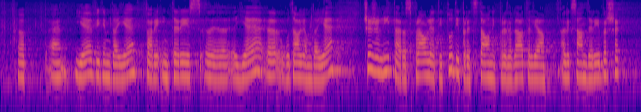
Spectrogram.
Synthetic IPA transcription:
ɛnjɛʋiːd̪imd̪ajɛt̪oːɾɛjʔint̪ɛɾeːs | jɛṵɡɔt̪aːwlʲjamd̪ajɛ | t͡ʃɛʒɛliːt̪aɾaspɾaːwlʲjat̪it̪uːd̪ipɾɛt̪st̪aːwnik̚pɾɛd̪laɡaːt̪ɛljaa̰lɛksãnd̪ɛɾeːbɛɾʃɛk

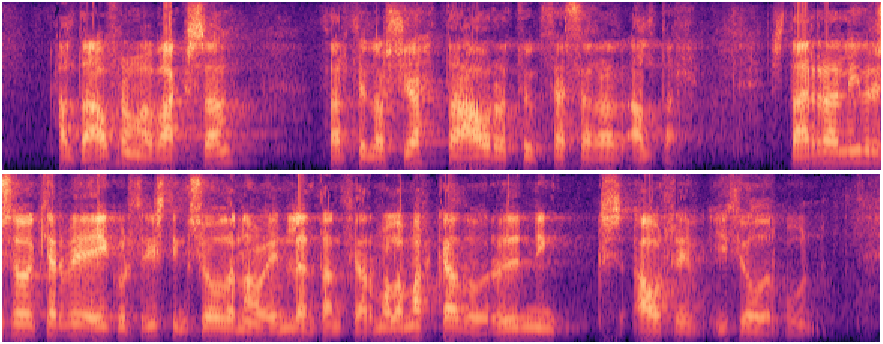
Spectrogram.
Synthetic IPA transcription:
halt̪aaːwfɾamaðvaksa | θaɾ̥t̪ʰɪlawsjœht̪aaːwɾat̪ʰʏkθɛsːaɾaɾa̰lt̪aɾ̥ | st̪arːaliːvɾɪsjoːwðacʰɛɾvɪeːjkʏɾ̥θɾist̪iŋksjoːwðanːaɔwejnlɛnt̪anfjaɾmawlamar̥kaðɔɣrʏðniŋsa̰ːwr̥ɪviθjoːwðaɾpṵʏ̰n

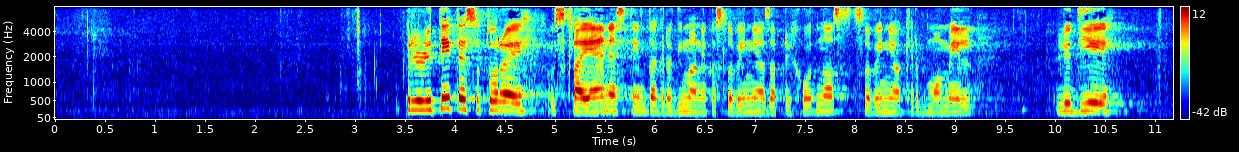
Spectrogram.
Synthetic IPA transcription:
pɾioɾit̪eːt̪ɛsɔt̪oːɾajusklajɛːnɛst̪eːmd̪aɡɾad̪iːmɔneːkɔslɔʋeːnijɔzapɾixoːd̪nɔst̪slɔʋeːnijɔkeːɾboːmɔmeːl | ljud̪jeː

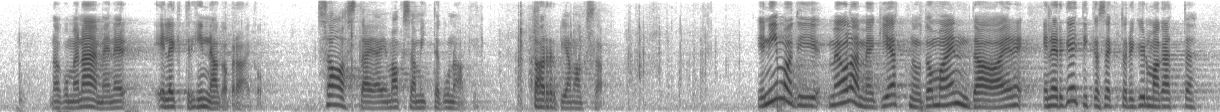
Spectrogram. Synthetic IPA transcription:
nɑɡume̞næemeele̞k̚t̪rihinːɑɡ̥ɑ̰prɑ̰eɡ̥u | sɑːst̪ɑjɑe̞jmɑksɑmit̪ːe̞kunɑ̰ɡ̥i | t̪ɑrb̥iɑmɑksɑ̰̥ | jɑniːmo̞d̪̥ime̞o̞le̞me̞ɡijæt̪ːˑnud̪o̞mɑe̞nd̪̥ɑene̞rɡ̥e̞ːt̪ːˑikːˑɑse̞k̚t̪o̞ɾikylmɑkæt̪ːe

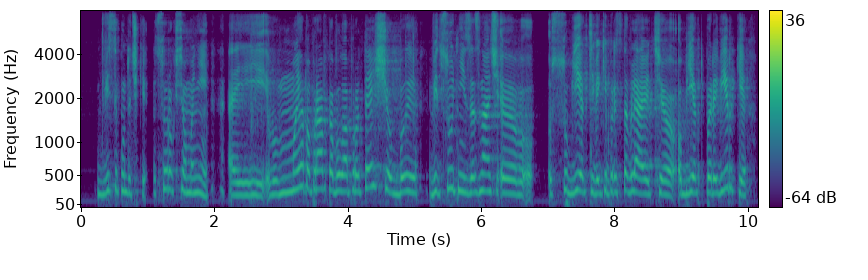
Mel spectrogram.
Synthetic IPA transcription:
d̪ʲʋʲisekund̪ɔt͡ʃkʲɪsɔɾɔksʲɔmɐnʲi | mɔjapɔpɾɑwkɐbʊlˠɑpɾɔt̪ɛʃt͡ʃɔbɪʋʲid̪sutʲnʲisʲzɐznɑt͡ʃ | sʊbjɛktʲiwjɐkʲipɾet̪st̪ɐwlʲajʊtʲɔbjɛk̚t̪̚pe̞ɾeʋʲirkɪ

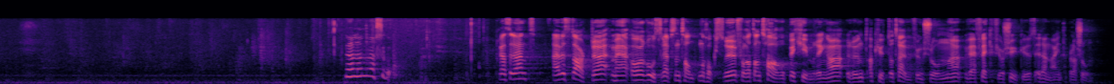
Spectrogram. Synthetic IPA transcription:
lənʋæʁsɡuː | pʰɾɛsɪd̪ɛnt̪ | æɪʋɪlst̪ɑːʈəmɛːʔɔʁuːsəʁɛpɾəsnt̪ʰɑnt̪n̩hɔksʁʉːfɔʁɑt̪hɑnt̪ʰɑːʁɔp̚bəçʏmʁɪŋɑʁʉnt̪ʰɑkʰʉt̪ːɔt̪ʰɾɑʉməfʉŋkʂuːnn̩əʋeːflɛkːəfjuːʂʉːkəhʉːsɪd̪ɛnːə̰ɪnt̪ə̥pəɛlɑʂṵːnn̩

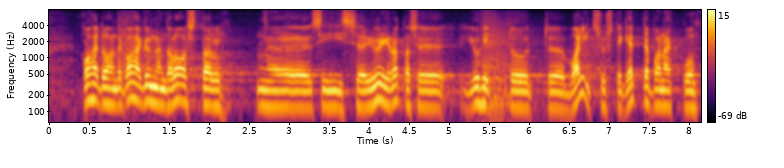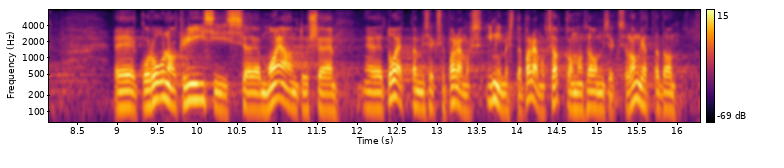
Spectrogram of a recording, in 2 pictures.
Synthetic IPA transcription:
kɑɦe̞t̪uɦɑnd̪e̞kɑɦe̞kymnend̪̥ɑlɑːst̪ɑl | siːsjyɾiɾɑt̪ːˑɑsejuɦit̪ːud̪̥vɑlʲit̪sust̪e̞ɡ̥ie̞t̪ːe̞pɑne̞kːˑu | ko̞ɾo̞ːnɑkriːsismɑjɑnd̪̥use̞ | t̪o̞e̞t̪ːˑɑmise̞ksjɑpɑɾe̞mɑksinime̞st̪epɑɾe̞mɑksɑkːɑmɑsɑːmise̞kslɑŋɡe̞t̪ːˑɑd̪ɑ

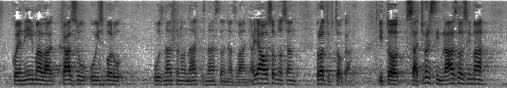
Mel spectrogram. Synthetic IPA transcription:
ko̞jenieimalakazuuizbo̞ɾu | uznanst̪enoaznanst̪aʋenazʋaːɲḛa̰jaːo̞so̞bnosam | pɾo̞t̪iʋt̪o̞ɡa̰ | it̪o̞ːsat͡ʃʋr̩st̪imɾaːzlˠo̞zima

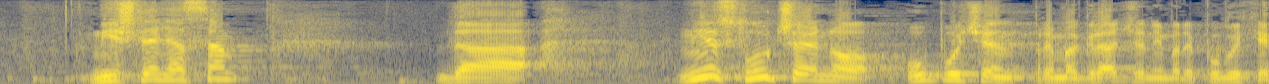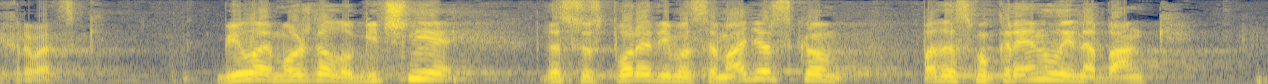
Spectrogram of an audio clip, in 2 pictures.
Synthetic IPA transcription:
miʃʎe̞ɲasam | d̪a | niːje̞slˠut͡ʃajno̞uput͡ɕe̞npɾe̞maɡɾad͡ʑanimaɾe̞publike̞xr̩ʋa̰t̪ske̥ | biːloje̞mo̞ʒd̪alˠo̞ɡit͡ʃnije̞d̪aseuspo̞ɾe̞d̪imo̞samad͡ʑaɾsko̞mpad̪asmo̞kɾeːnulinabaŋke̥

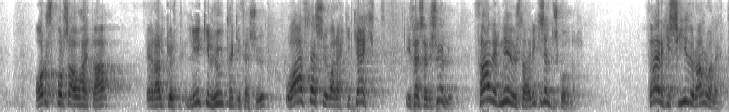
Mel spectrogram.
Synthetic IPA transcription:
ɔɾspɔrsaːwhajht̪a | ɛɾalcœr̥t̪lɪːcɪlhʏɣt̪ʰajcɪθɛsːʏɔɣavθɛsːʏvaɾɛhcɪcajht̪iθɛsːaɾɪsœːlʏ | θaðɛɾnɪːðʏɾst̪aːðɛɾiçcːɪsɛnt̪ʏ̥skɔːðʏna̰ɾ̥ | θaðɛɾɛhcɪsiːðʏɾalvalɛxt̪

